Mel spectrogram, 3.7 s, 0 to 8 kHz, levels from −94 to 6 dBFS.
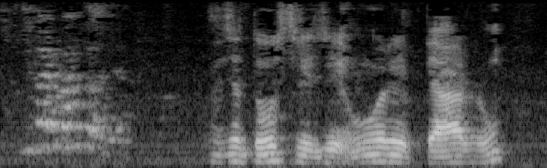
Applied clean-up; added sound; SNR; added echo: none; none; none; none.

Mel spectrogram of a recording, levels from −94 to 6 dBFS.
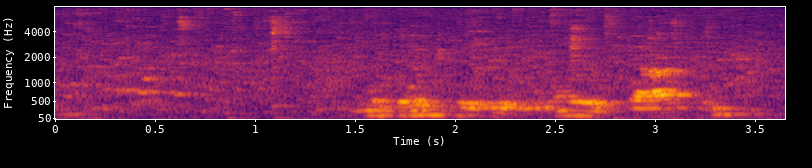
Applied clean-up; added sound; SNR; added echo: classical method WPE with log-MMSE.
